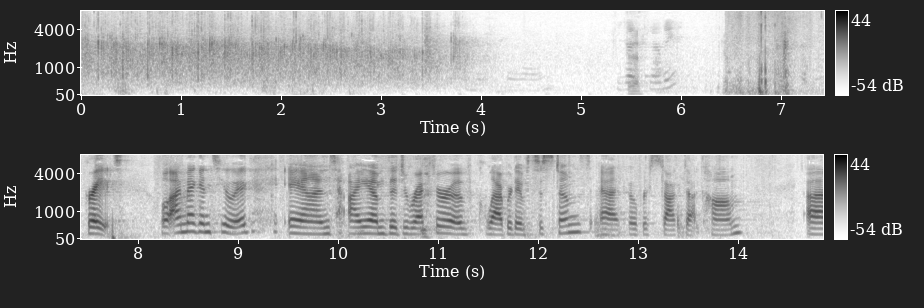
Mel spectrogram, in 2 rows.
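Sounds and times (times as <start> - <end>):
audience applause: 0.0 - 4.2
speech: 7.5 - 14.8.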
